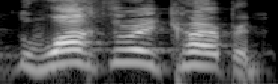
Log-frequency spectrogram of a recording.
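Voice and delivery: high, loud call; urging shout. Retold or imitated. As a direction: egg someone on from the sidelines. Retold people urging him.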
